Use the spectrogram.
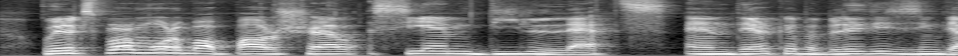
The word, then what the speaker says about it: cmdlet: Instead when a cmd let pronounced cmd let is run in powershell it returns objects that retain their properties and methods.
